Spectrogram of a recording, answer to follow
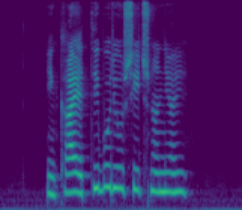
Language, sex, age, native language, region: Slovenian, female, 30-49, Slovenian, Gorenjska region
